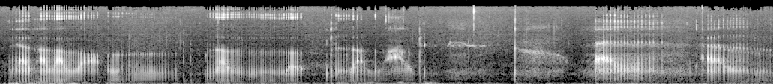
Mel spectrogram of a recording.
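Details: Kitten purr for a sleep ASMR session: an even, deep vibrating rumble beneath louder bursts of scratching, rustling and tapping, with a faint whisper-like sound partway through.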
